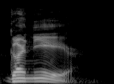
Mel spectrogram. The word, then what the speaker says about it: Garnier: Charles Garnier, kunyari kasi marunong ako mag-pronounce na French, no? Don't pronounce the S, Garnier.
